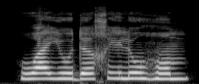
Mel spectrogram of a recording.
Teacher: کلمت یدخلہم میں حرف دال پہ جزم ہے، کیونکہ دال بھی حروف القلقلہ میں سے ہے تو ہم یہ حرف کو ہلاتے ہوئے یہ کلمہ کو پڑھیں گے · خا کو موٹی آواز میں پڑھنا ہے. حرف اللام کو اور ہا کو دونوں کو پیش سے پڑھیں گے.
